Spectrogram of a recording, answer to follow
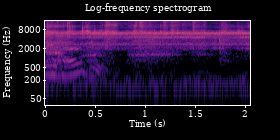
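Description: Insects chirring steadily in the night background, a faint even high-pitched drone, after a brief trailing voice at the very start.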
